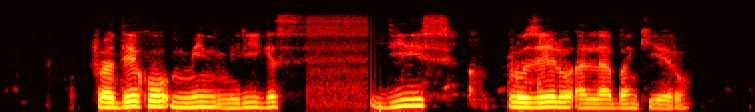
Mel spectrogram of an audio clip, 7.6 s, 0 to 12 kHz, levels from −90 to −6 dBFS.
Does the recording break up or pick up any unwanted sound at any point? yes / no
no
